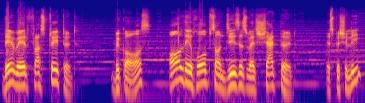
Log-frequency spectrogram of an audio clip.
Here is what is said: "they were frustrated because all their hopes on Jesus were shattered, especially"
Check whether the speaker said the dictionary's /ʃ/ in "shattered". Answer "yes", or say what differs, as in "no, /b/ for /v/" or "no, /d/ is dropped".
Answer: yes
